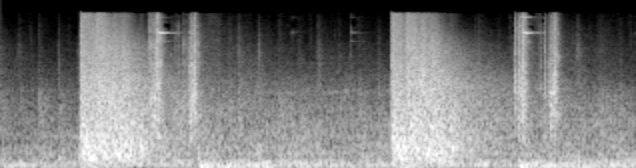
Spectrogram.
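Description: Two loud rifle shots ring out about two seconds apart at a running boar target shooting competition in Gironde, each crack trailed by a rolling echo and fainter follow-up reports.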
